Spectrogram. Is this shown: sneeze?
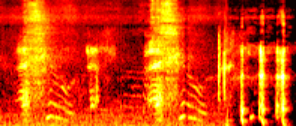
yes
